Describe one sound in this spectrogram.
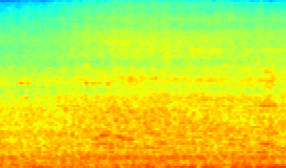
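A man shouts from the street outside.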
